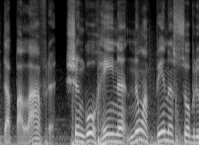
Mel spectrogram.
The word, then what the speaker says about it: Xangô: Na antiga terra de Oió, entre colinas avermelhadas e ventos de savana, nasceu Xangô, pronunciado Xangô, filho de Oranhã, fundador do Império, e neto de Oduduá, o ancestral primordial dos Yorubás.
